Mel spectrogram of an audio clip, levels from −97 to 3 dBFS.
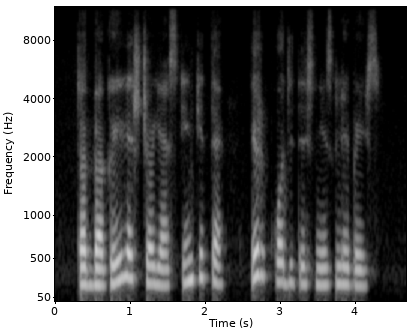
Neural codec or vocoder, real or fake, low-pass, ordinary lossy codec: autoencoder, 48 kHz, 32 numbers a frame, DAC-VAE, trained on Japanese speech; fake; 10.8 kHz; Opus, 16 kbps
